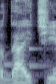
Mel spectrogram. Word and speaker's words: دايتشي: اكو اشخاص هواي ما يعرفون ينطقون اسمي، لكن اسمي النطق دايتشي ناين او دايتشي.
